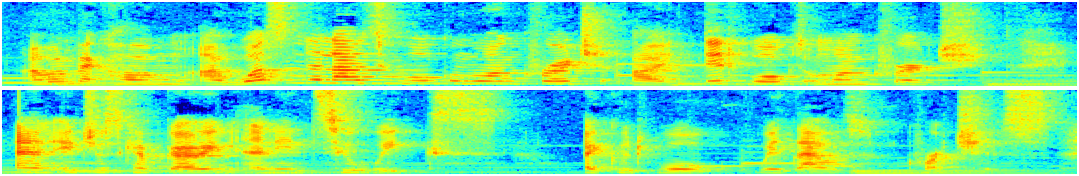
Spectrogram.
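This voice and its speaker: A woman talks at a fairly slow pace over music in the background. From Netherlands, Amsterdam. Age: young. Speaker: wheelchair fencer; motivational speaker. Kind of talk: casual talk to camera.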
